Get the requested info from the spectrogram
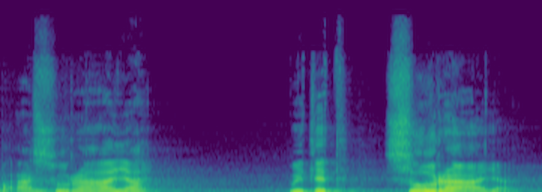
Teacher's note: the first syllable is dropped, so that from Asuraya, we get Suraya.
